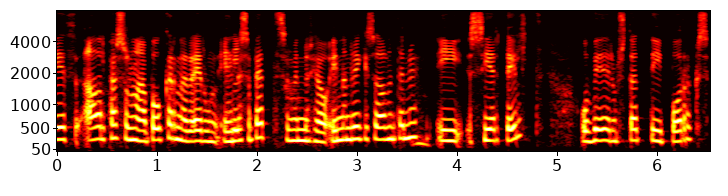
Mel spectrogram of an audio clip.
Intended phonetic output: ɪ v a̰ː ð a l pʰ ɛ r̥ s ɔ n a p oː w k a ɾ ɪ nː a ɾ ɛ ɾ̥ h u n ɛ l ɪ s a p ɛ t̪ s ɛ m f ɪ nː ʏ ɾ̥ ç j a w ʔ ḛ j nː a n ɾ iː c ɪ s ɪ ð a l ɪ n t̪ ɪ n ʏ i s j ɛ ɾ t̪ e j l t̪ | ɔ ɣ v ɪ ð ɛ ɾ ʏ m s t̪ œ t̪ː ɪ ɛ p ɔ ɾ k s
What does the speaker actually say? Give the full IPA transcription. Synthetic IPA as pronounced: ɪ ð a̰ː ð a l pʰ ɛ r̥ s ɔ n a p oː w k a ɾ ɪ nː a ɾ ɛ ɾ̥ h u n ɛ l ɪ s a p ɛ t̪ s ɛ m v ɪ nː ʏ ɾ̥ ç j a w ʔ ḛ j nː a n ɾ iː c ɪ s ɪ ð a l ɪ n t̪ ɪ n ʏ i s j ɛ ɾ t̪ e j l t̪ | ɔ ɣ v ɪ ð ɛ ɾ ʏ m s t̪ œ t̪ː ɪ i p ɔ ɾ k s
